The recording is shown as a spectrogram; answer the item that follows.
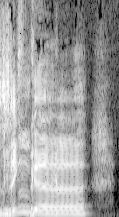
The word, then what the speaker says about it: Zynga: Zynga.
